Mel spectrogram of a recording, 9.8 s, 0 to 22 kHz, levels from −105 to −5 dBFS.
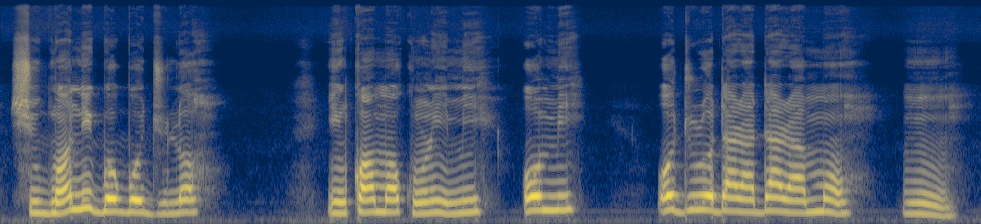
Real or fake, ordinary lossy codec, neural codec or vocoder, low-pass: real; none; none; 19.8 kHz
